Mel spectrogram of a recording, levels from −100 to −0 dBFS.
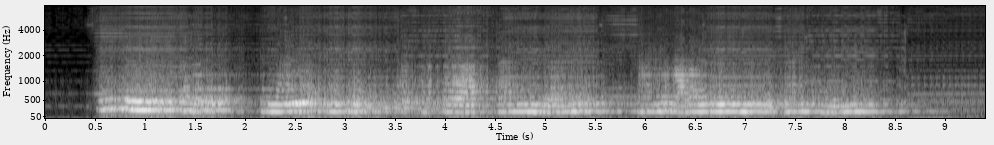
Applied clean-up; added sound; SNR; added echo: neural separator model SepFormer DNS4.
